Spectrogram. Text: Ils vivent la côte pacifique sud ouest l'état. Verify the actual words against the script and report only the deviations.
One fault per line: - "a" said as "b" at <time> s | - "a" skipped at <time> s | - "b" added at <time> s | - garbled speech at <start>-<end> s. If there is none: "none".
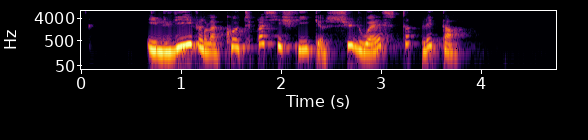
none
